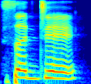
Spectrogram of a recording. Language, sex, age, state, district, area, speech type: Dogri, female, 18-30, Jammu and Kashmir, Samba, urban, read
